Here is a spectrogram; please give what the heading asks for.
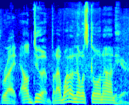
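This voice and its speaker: A man's voice: fairly low pitch, lively intonation, brisk, slight background noise, close to an everyday voice. A man playing a reluctant ex-soldier in a video game, with a dry, sarcastic way of talking. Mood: wary, sarcastic. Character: sardonic reluctant mariner and ex-special forces man. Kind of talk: video game cutscene acting.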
